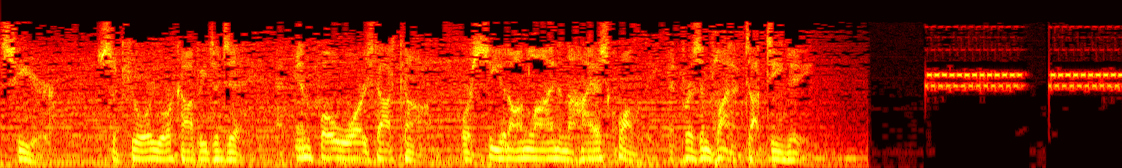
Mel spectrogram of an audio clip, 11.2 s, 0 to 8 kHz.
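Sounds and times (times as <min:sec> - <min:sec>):
speech: 0:00.2 - 0:08.2
telephone ringing with electronic trilling: 0:09.2 - 0:11.2.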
